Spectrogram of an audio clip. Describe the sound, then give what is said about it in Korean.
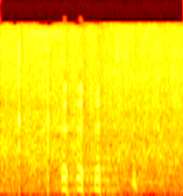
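Steady, dense applause from a crowd fills the whole stretch, a hissing patter of many hands, with a few brief voiced calls rising over it midway. “또 박수 치고 치려면 확실히 치시던가요.”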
